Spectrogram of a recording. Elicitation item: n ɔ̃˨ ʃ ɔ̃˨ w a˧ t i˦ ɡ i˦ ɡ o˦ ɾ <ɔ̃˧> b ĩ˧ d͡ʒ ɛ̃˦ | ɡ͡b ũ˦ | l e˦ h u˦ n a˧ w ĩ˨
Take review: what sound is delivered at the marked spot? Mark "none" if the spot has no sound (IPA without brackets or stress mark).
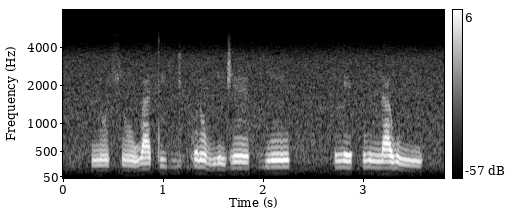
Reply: ɔ̃˦˨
